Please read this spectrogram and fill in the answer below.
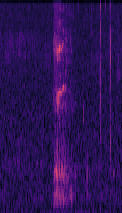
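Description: Newfoundland dog swimming and blowing out one loud, short breath through its nose and mouth about a second in, the kind of snort a swimming dog makes to keep water out.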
